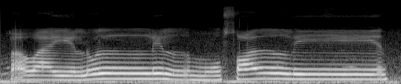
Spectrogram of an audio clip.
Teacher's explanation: Karena ada tanwin bertemu dengan huruf bila gunnah, yaitu huruf lam. Jadi dibacanya dimasukkan ke lam tanpa disertai dengung. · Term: idgham bila gunnah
